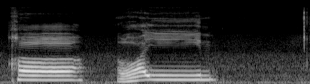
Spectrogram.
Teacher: ये दोनों हरूफ हलाक के ऊपर वाले हिस्से से अदा होता है।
